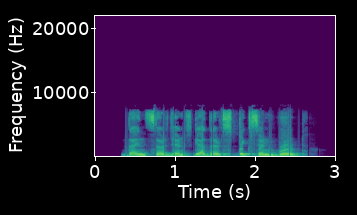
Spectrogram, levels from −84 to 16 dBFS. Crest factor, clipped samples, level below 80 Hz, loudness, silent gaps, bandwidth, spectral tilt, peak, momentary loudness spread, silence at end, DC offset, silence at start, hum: 12 dB; under 0.1%; -44 dBFS; -13 LUFS; none; 7.8 kHz; -4 dB/octave; -2 dBFS; 5 LU; 0.35 s; under 0.1%; 0.35 s; none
